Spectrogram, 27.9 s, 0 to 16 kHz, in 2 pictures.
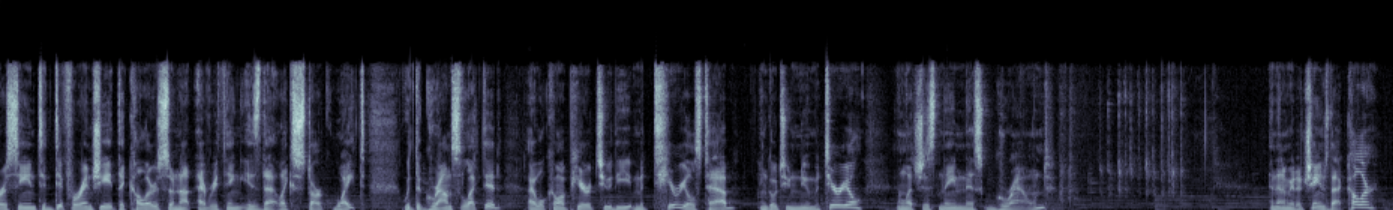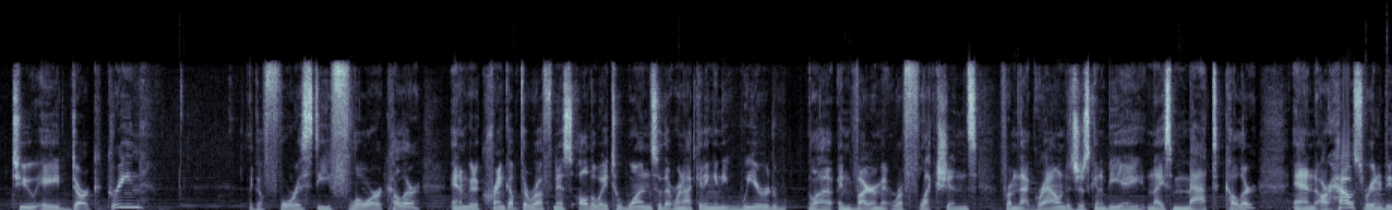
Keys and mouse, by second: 8.1-9.1 drag, 10.4-13.1 drag, 19.2-24.4 drag.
